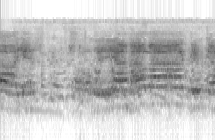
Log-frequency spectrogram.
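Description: A women's folk vocal group singing together a cappella, with held notes in phrases and a short breath about a second in.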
